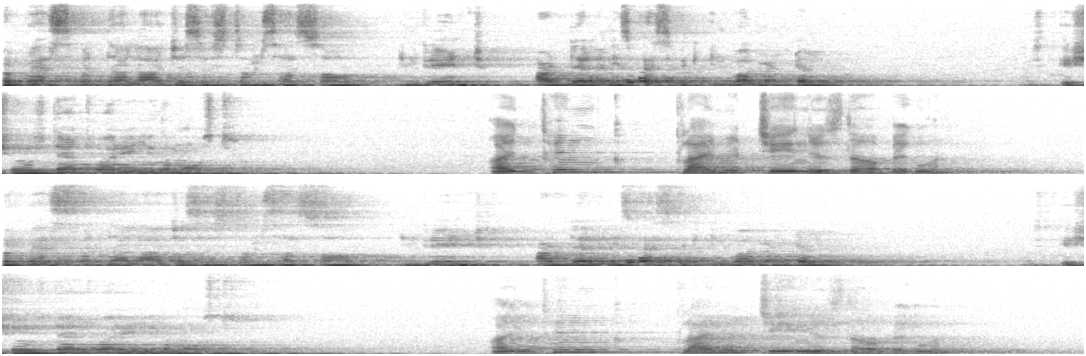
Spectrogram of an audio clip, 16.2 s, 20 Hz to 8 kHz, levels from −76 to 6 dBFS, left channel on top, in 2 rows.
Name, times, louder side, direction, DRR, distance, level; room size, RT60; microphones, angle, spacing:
voice 1, 0.0-3.6 4.0-6.2 7.7-9.9, left 1 dB, 65° left, 3 dB, 1.2 m, -19 dB
voice 2, 11.8-12.6 13.2-15.3, left 3 dB, 85° left, 8 dB, 0.7 m, -22 dB
20.5 x 18.0 x 2.7 m, 2.8 s
head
